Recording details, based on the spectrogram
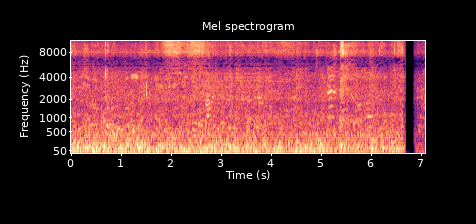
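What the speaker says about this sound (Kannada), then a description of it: "ಕುಪ್ಪಂನಿಂದ ಹೊರಟಿದೆ ನಮ್ಮ ಟ್ರೈನು." Sheshadri Express train pulling out of Kuppam railway station, a continuous low rumble and rattle heard from inside the carriage, fairly loud and steady, with a voice talking over it before a brief drop near the end.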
